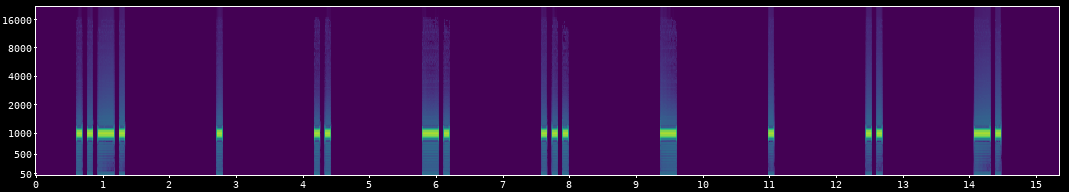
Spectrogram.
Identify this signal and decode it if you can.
Morse code, heard as a keyed tone, about 15 wpm, spaced as for 5 wpm, 1000 Hz. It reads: FEINSTEIN
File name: qotdfiles / 5wpm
